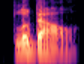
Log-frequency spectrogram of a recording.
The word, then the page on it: bluebell: American English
